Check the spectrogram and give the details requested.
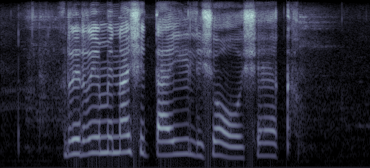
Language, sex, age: Tsonga, female, 19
